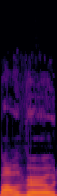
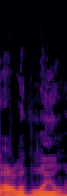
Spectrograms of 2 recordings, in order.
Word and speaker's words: Olivero: this call, at Olivero, GabeOlivero. So Olive Oil, if you want to say it like that.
